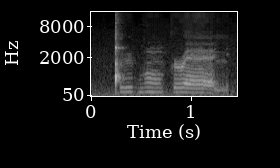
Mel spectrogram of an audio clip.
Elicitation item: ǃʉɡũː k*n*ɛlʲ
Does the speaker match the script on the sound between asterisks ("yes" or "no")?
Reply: no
